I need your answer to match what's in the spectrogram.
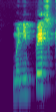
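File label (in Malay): "menipiskan", Malay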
